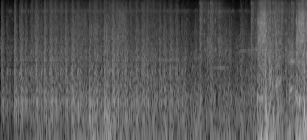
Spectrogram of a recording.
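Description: Sustained automatic gunfire in the shooter game PointBlank, a continuous loud rattle of rapid shots that swells into heavier bursts near the end.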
